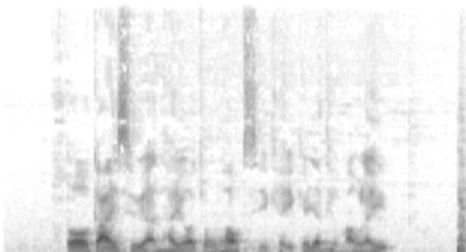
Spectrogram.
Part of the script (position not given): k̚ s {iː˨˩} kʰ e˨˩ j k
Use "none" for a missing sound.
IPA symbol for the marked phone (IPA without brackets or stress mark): iː˨˩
